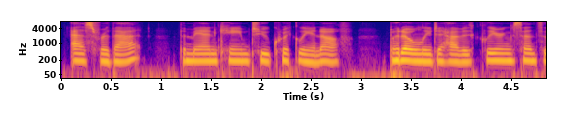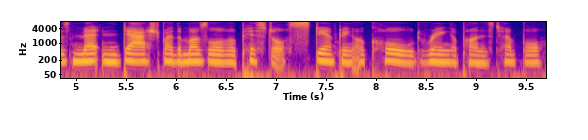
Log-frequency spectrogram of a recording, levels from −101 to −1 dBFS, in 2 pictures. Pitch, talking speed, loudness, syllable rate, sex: 175 Hz, 200 wpm, -20 LUFS, 4.8 syllables/s, female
